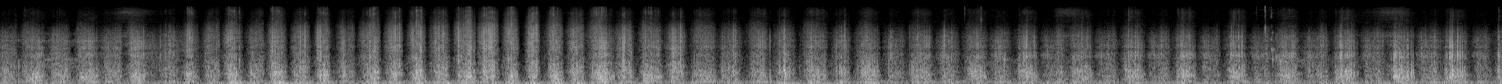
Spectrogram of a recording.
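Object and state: Looped carpet rug being scratched.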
